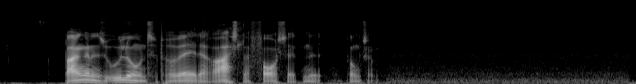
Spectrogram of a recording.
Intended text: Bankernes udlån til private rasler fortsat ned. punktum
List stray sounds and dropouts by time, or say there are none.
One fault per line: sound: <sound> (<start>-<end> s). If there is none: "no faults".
no faults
